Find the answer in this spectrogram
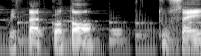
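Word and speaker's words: こと: After that we have the noun koto, thing as in matter, accent on the last syllable.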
